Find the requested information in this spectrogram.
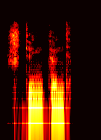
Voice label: "stinkend", German; adjectives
